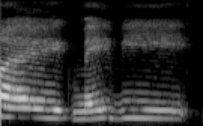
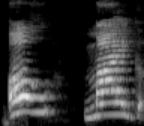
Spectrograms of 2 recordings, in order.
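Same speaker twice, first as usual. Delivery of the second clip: about to cry; 6 semitones higher, 9 dB louder, much slower than usual. Real, not acted. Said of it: "oh, I'm gonna cry".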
